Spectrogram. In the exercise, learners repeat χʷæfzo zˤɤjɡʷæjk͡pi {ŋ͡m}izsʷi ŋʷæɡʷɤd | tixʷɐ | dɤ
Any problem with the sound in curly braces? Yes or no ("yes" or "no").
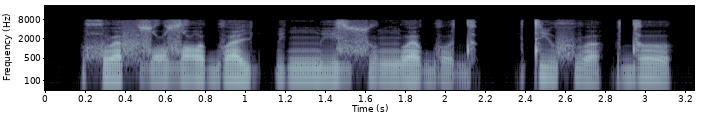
no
